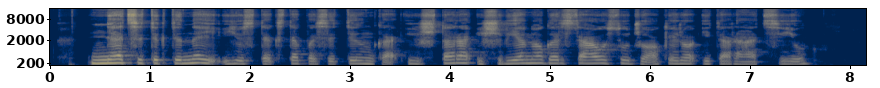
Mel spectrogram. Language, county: Lithuanian, Šiauliai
